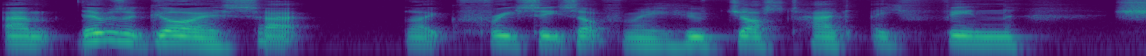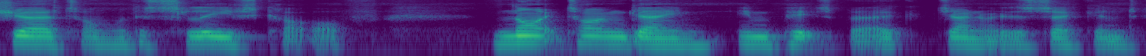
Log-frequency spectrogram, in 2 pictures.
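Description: British man with a creaky voice. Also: mid-range voice, steady tone, slow pace, darkish tone. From Britain. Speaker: vlogger reviewing stadiums as a fan. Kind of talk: casual unscripted vlog review. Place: small living room indoors.

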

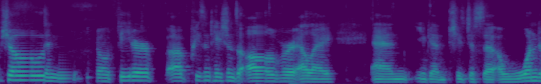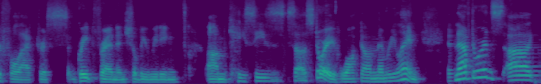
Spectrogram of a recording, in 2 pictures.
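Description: A man's voice: mid-range voice, a little mellow. A middle-aged man hosting an online event in a casual, chatty way with joking asides. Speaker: host, moderator. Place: indoor room on video call.

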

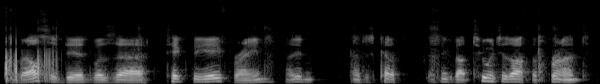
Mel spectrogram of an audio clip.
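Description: A man with a lowish voice talks through a home project in his garage, filming on a handheld phone. He speaks plainly and without a script, restarting sentences and filling pauses with "uh" as he goes. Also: noisy background. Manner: plain, unhurried, with many restarts and "uh"s. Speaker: DIY video maker. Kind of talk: casual show-and-tell walkthrough. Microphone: handheld phone camera, speaker off screen.

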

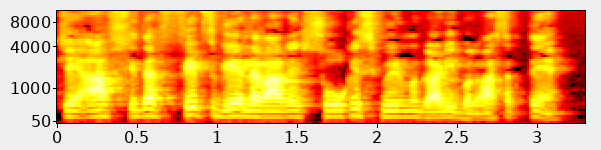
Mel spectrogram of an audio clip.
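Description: A man's voice: medium pitch, brisk. A man, explaining things to viewers in an earnest, instructive way as a fitness vlogger. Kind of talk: explainer to camera.

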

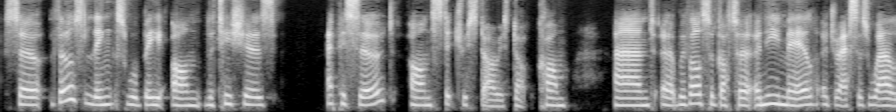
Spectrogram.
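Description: A woman's voice: mid-range voice, a little mellow, husky, no room sound. A woman with a Yorkshire accent hosting a light-hearted podcast interview in a chatty, exclamatory way. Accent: Yorkshire English. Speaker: podcast host.

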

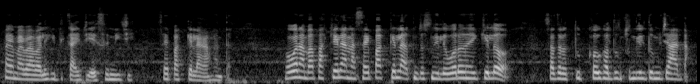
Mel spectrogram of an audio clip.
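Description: A woman voicing a brisk, caring village woman in a cartoon, chatty and repetitive. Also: sits high, fairly bright tone, slight background noise. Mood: reassuring.

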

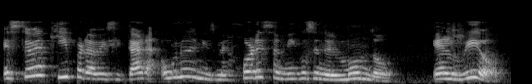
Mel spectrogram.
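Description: A woman's voice: high voice, animated, a little fast, darkish tone. A woman co-reading a children's picture book aloud for a storytime over a video call. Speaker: storytime co-reader. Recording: dull lo-fi video call audio.

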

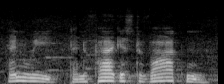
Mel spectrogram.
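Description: A man's voice: fairly high pitch, takes it slowly, faint music behind, voice pushed up, low-quality recording. A man voicing an eager, earnest young male steam engine in a cartoon dub. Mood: urging. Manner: pleading, earnest.

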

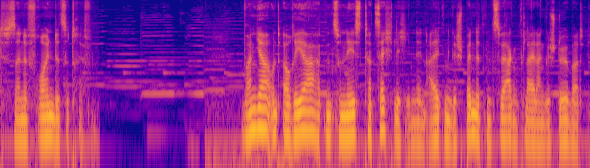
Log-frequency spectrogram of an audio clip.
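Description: A man's voice: on the low side, a little mellow. A man narrating a scripted fantasy audio drama as its storyteller. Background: music.

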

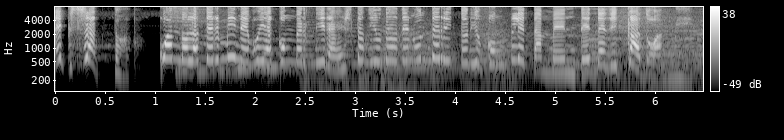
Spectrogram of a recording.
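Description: A conceited boy genius villain, played by a woman, high and swooping in pitch. He schemes and boasts pompously in a Castilian accent, cartoon style, with music behind. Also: big pitch swings, moderate pace. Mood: smug. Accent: Castilian Spanish. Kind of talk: animated cartoon dub.

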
